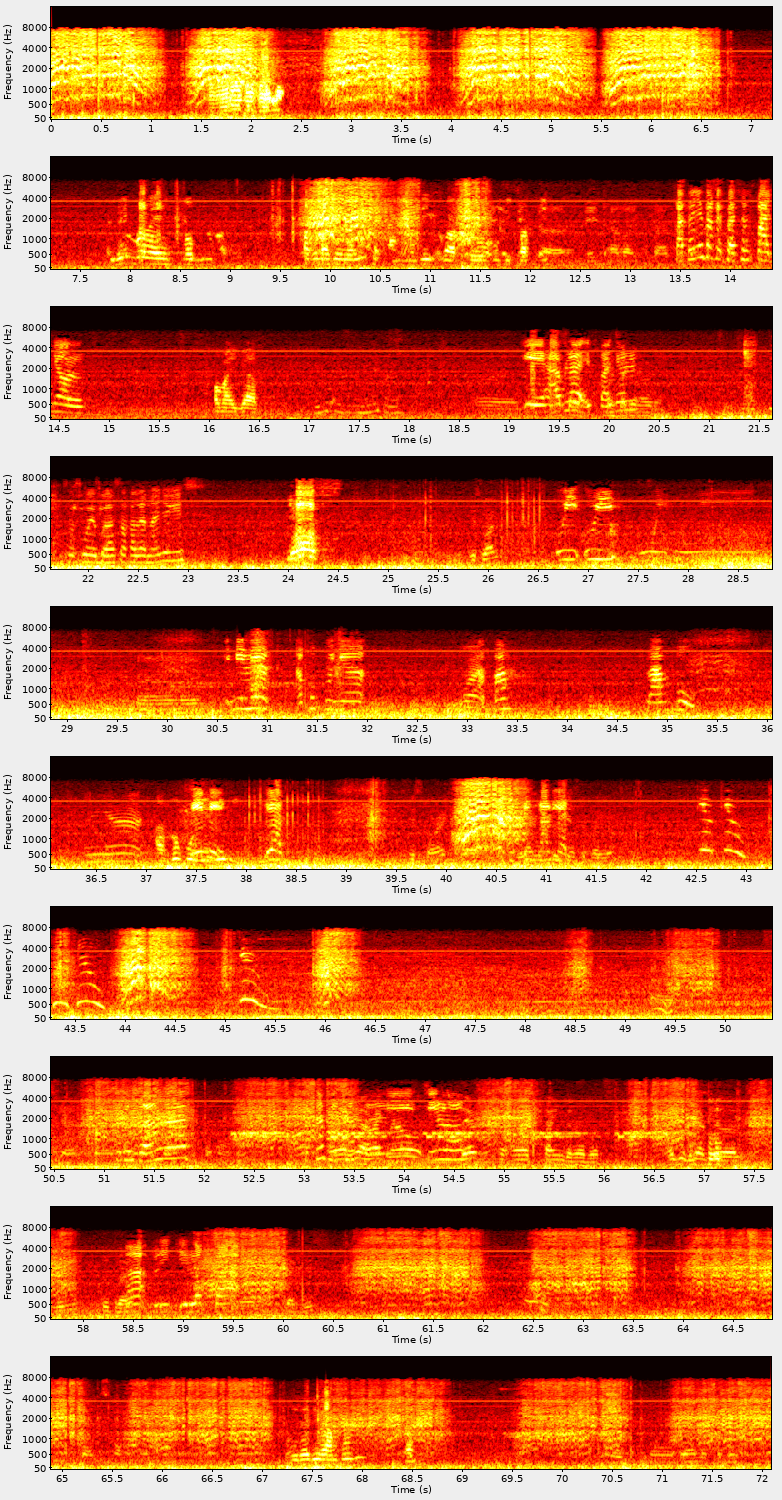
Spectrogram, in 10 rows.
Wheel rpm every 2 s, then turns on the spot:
100, 80, 110, 30, 20, 20, 0, 0, 0, 0, 0, 0, 0, 0, 0, 0, 0, 0, 0, 10, 20, 10, 30, 0, 10, 30, 30, 20, 20, 30, 40, 40, 40, 40, 30, 40.
6-8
